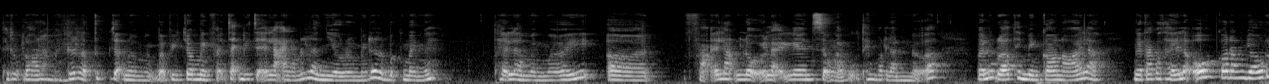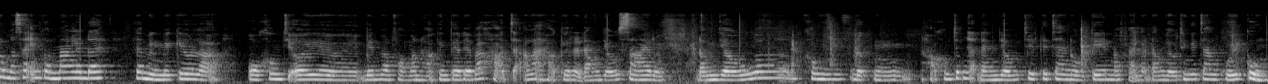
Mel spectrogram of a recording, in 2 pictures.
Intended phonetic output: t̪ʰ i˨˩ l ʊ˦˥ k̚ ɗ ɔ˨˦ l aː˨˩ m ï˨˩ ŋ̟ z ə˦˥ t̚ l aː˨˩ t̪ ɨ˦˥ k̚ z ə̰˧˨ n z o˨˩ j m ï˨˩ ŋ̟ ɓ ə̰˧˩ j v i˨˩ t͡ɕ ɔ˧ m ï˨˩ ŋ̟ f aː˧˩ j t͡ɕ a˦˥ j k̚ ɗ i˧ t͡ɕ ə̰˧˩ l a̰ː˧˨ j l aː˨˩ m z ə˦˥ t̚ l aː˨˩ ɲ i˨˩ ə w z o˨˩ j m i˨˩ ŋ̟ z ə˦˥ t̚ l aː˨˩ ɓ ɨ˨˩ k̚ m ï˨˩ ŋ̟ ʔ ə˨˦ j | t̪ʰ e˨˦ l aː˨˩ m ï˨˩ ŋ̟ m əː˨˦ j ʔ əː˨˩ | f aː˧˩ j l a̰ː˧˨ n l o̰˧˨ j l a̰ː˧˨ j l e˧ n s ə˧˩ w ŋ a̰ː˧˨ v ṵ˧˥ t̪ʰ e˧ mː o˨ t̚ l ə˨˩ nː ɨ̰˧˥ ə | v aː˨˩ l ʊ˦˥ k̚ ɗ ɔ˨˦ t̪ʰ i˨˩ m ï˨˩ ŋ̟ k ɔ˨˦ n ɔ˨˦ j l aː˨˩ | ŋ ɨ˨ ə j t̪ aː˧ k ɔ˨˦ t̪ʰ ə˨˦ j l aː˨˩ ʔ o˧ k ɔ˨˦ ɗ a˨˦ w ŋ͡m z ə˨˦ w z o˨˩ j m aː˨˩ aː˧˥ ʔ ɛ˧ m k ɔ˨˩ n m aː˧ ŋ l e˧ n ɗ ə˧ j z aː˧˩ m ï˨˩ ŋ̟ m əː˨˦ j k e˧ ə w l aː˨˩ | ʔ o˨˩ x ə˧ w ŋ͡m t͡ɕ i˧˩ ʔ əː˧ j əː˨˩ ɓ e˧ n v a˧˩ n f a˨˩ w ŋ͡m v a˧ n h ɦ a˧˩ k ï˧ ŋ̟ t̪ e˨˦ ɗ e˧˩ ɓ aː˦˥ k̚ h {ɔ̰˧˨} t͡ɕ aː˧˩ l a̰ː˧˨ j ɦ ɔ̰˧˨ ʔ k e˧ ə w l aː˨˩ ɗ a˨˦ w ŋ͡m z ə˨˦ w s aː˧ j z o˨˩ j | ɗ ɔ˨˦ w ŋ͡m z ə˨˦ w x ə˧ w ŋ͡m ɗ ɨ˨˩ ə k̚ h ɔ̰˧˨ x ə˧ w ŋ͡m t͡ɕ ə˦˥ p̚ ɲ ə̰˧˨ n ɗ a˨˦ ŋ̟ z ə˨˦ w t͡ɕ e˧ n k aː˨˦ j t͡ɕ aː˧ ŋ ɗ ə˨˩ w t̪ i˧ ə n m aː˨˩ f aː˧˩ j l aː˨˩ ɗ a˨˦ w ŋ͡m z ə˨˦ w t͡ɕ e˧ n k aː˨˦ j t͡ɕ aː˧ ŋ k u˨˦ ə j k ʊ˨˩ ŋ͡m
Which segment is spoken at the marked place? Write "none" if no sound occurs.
ɔ̰˧˨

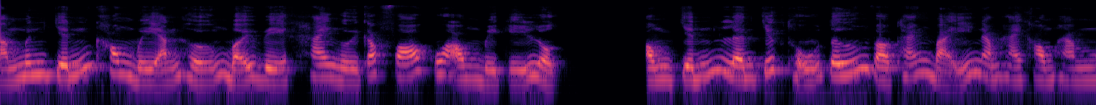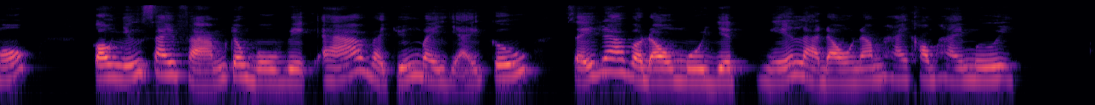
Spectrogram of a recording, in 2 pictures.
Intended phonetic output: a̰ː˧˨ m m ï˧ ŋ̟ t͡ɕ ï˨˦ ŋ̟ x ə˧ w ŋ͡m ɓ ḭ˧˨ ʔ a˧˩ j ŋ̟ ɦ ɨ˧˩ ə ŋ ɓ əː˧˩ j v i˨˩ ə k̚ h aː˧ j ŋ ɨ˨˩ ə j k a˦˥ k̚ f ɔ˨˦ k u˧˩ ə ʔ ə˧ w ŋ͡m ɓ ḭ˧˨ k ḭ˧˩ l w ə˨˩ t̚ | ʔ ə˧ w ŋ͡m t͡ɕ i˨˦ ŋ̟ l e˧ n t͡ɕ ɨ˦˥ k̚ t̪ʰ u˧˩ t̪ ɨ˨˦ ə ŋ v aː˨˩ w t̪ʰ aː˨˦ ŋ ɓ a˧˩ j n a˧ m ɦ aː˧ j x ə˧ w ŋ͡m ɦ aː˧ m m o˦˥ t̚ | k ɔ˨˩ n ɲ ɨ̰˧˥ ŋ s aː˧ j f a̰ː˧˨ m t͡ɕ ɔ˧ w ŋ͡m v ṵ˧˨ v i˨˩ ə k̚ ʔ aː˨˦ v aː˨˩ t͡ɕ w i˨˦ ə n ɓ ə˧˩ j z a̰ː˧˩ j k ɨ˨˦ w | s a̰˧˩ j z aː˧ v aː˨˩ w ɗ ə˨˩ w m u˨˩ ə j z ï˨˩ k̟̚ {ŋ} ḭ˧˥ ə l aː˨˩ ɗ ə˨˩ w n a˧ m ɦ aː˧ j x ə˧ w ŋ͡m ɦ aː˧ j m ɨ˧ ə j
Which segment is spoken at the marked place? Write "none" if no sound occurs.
ŋ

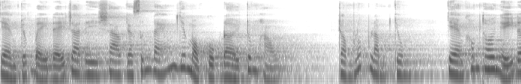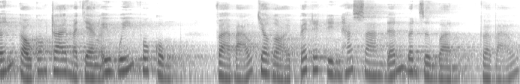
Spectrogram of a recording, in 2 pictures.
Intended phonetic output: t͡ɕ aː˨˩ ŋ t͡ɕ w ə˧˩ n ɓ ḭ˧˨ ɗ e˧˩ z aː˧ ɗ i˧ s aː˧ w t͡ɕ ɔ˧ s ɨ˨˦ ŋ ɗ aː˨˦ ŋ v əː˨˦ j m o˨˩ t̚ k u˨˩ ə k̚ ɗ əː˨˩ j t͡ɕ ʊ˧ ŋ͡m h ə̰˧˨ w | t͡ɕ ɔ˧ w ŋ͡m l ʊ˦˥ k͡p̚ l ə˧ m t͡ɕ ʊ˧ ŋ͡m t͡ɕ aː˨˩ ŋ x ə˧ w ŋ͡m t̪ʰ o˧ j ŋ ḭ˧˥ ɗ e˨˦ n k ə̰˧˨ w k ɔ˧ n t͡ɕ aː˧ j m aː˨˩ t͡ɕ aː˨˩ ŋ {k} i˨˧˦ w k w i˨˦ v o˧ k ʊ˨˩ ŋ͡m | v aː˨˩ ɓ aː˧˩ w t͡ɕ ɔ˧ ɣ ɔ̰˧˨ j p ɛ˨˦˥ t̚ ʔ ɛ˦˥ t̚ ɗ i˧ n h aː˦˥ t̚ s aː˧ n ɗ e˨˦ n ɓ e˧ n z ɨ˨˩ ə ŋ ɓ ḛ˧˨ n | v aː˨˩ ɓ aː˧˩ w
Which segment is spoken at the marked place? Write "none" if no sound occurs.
ʔ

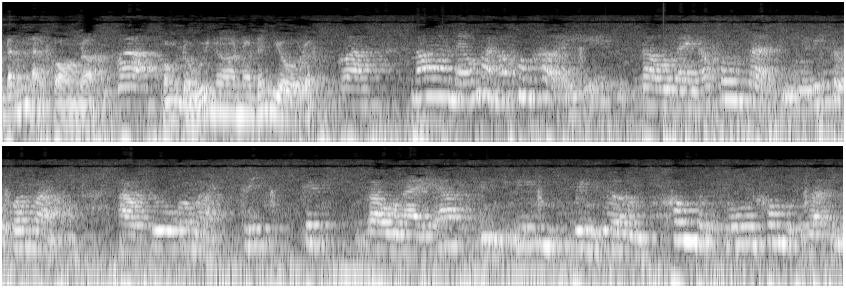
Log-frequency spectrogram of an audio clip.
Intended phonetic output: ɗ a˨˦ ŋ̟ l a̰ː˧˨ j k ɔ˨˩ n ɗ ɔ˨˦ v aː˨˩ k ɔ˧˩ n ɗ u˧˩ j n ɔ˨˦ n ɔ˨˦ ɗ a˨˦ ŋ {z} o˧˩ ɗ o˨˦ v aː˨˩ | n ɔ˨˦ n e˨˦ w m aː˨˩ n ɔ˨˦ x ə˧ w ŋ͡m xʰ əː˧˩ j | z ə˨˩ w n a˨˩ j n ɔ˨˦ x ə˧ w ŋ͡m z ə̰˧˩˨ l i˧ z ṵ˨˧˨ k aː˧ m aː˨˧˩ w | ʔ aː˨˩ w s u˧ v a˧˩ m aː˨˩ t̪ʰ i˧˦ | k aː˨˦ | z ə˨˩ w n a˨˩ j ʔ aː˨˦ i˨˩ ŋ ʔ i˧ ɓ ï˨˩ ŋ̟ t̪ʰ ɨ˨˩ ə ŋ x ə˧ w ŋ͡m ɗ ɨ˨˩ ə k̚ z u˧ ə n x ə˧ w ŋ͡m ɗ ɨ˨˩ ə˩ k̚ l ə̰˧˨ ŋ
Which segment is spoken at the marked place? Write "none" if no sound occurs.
z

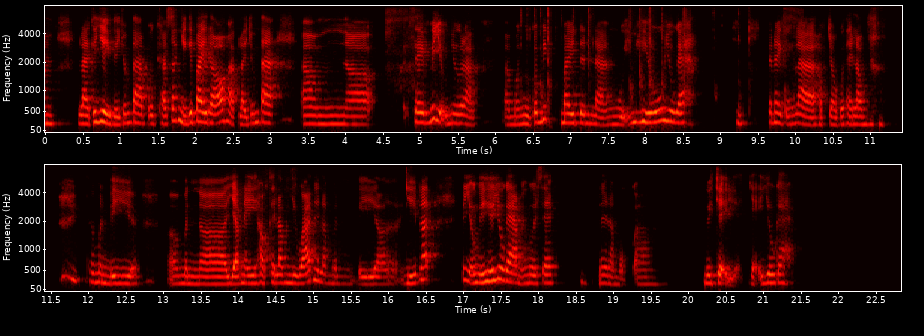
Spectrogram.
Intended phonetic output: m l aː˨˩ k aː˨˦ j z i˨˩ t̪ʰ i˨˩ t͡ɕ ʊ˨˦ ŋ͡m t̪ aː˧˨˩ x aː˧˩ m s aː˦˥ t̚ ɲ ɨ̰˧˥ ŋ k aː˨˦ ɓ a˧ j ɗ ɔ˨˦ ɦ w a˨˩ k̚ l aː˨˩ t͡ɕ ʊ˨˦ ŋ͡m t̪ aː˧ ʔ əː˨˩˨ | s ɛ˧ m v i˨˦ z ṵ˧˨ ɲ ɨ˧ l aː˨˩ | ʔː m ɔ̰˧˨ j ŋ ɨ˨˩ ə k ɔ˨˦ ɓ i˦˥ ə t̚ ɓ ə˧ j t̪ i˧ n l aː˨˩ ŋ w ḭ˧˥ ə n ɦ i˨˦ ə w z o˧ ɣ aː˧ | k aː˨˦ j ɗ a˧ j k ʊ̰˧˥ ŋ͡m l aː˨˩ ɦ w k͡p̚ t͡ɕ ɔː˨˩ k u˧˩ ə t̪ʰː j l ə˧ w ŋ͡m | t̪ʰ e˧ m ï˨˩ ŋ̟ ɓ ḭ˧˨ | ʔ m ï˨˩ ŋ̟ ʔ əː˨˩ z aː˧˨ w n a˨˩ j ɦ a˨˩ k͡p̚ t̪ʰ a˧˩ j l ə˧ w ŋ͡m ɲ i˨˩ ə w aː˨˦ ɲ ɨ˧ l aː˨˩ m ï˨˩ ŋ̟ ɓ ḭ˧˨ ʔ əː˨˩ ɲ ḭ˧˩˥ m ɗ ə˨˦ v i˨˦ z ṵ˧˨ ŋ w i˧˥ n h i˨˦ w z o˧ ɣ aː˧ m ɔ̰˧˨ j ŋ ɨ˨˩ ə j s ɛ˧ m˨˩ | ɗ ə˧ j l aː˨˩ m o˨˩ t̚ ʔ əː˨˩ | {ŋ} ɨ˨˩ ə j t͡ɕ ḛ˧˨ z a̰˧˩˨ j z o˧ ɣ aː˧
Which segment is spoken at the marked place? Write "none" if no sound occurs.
ŋ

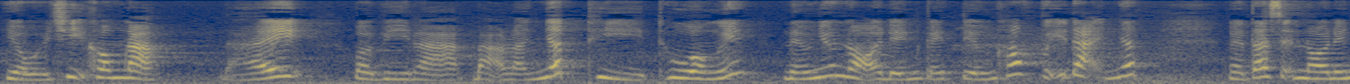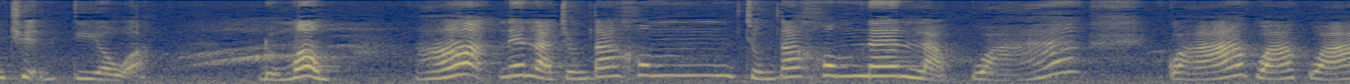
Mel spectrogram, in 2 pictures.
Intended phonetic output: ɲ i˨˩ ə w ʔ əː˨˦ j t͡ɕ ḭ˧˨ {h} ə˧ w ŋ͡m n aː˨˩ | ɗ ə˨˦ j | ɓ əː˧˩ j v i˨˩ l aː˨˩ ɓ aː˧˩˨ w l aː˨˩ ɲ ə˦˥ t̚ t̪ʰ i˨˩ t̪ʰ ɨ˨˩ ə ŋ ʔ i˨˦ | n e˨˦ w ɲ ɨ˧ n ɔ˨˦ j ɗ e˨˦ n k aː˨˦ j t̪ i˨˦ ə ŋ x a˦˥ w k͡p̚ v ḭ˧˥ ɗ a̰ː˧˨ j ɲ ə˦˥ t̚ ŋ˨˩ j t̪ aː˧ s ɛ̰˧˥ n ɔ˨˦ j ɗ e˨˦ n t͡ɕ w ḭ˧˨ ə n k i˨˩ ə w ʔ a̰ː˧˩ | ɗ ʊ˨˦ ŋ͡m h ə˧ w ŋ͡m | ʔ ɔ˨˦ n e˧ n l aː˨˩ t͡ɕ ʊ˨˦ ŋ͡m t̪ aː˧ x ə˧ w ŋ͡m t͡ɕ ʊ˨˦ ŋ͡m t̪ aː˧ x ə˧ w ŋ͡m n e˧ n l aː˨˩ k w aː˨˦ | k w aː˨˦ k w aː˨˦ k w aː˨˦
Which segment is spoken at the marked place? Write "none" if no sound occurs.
x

